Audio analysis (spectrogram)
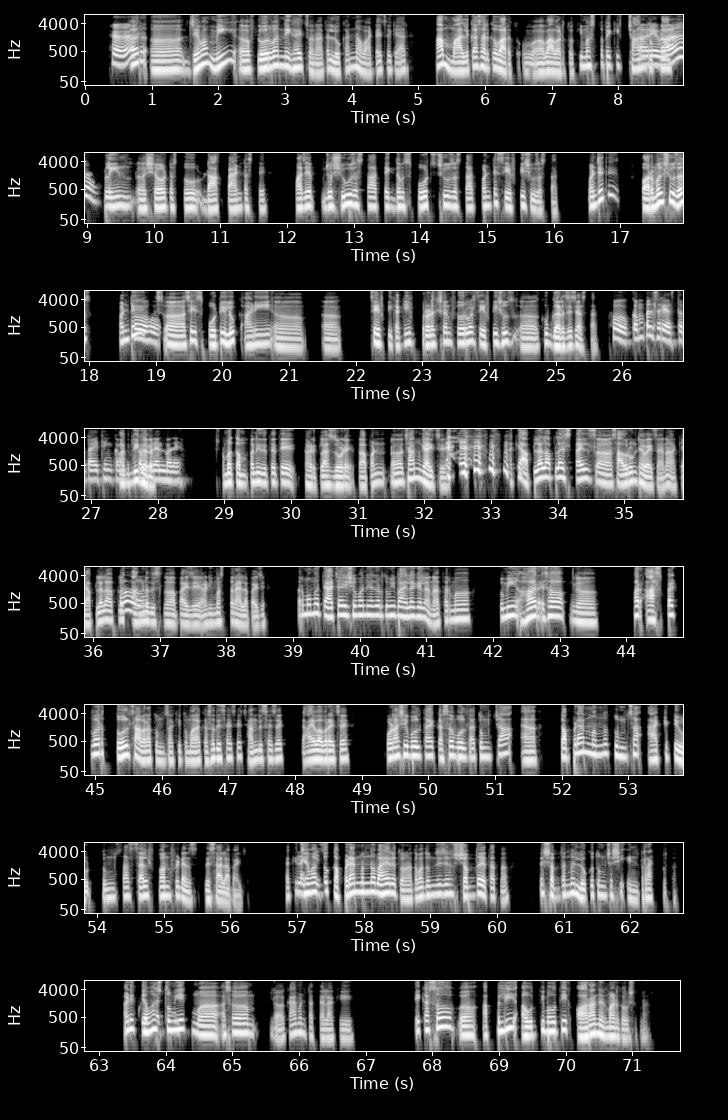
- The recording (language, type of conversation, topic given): Marathi, podcast, आराम अधिक महत्त्वाचा की चांगलं दिसणं अधिक महत्त्वाचं, असं तुम्हाला काय वाटतं?
- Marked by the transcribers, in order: in English: "फ्लोरवर"; in English: "डार्क"; in English: "फॉर्मल"; in English: "स्पोर्टी"; in English: "प्रोडक्शन फ्लोरवर"; in English: "कंपल्सरी"; in English: "आय थिंक"; laugh; other background noise; in English: "आस्पेक्टवर"; in English: "ॲटिट्यूड"; in English: "कॉन्फिडन्स"; in English: "इंटरॅक्ट"; in English: "औरा"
